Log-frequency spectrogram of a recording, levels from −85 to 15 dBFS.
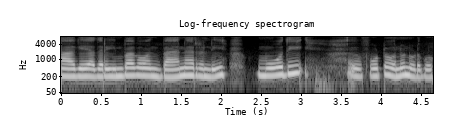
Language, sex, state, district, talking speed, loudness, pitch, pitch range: Kannada, female, Karnataka, Bellary, 140 wpm, -12 LUFS, 215 Hz, 210-230 Hz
